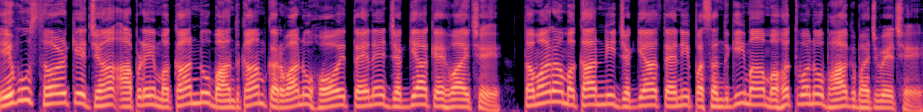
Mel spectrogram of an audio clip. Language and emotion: Gujarati, neutral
